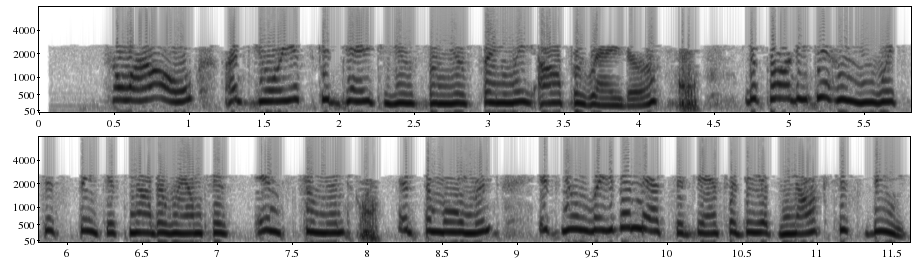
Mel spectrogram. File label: telephone operator; RadioShack; Office-Home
